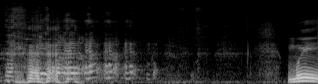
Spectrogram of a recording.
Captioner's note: laugh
